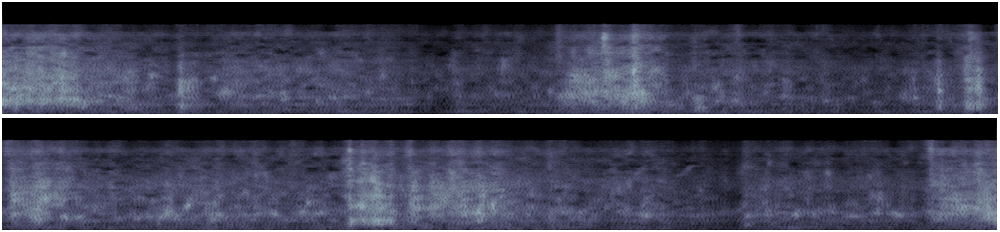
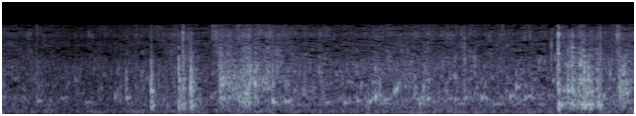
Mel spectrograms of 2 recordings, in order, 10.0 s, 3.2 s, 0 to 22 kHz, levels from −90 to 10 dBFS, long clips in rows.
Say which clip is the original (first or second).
second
